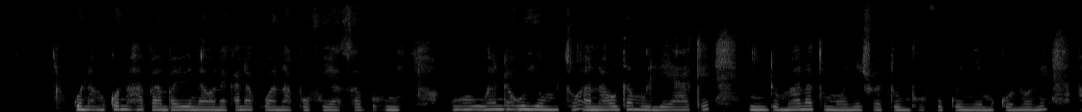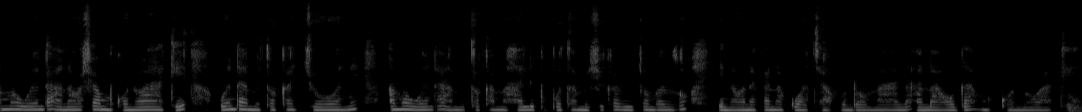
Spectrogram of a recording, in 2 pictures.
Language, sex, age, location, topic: Swahili, female, 25-35, Nakuru, health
